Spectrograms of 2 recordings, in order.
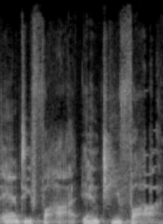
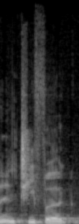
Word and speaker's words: Antifa: I mean, look at you know, this thing with Antifa. Now we got to put the accent on the T. It's on the wrong side. Something wrong syllable.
